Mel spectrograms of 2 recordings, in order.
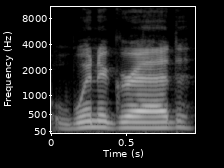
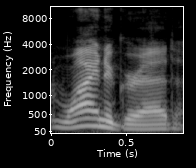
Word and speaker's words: Winograd: of liberty pride members winograd not weinegrad i mispronounced that the first time i ever tried but uh if you've listened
